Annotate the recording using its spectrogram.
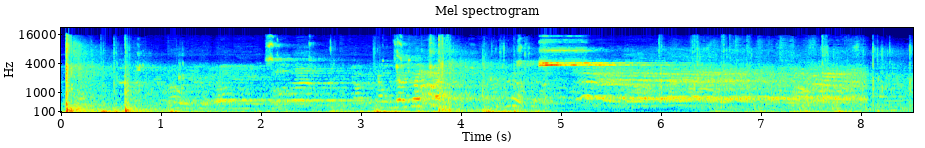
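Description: Indoor volleyball rally: a sharp hand strike on the ball right at the start, a second hit a moment later, and further hits among players' shouts and crowd voices. About five seconds in comes a brief high steady tone, then a long held call into the end.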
